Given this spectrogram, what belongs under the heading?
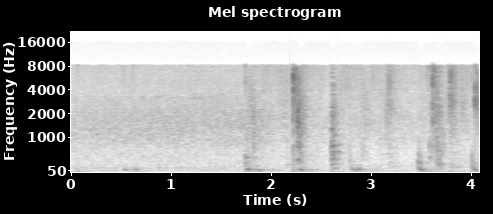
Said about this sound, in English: She opens the motel room door and looks around outside.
